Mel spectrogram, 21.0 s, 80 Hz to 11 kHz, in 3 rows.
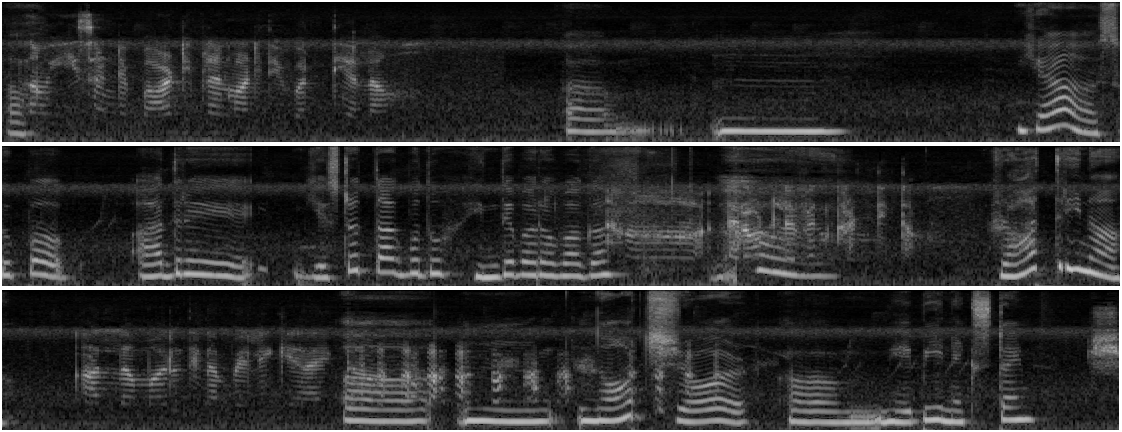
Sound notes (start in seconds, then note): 14.6 sarcastically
